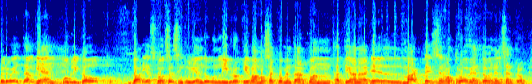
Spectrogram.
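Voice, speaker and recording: With a non-native accent, a man talks at a moderate pace with ordinary pitch variation amid audible room echo and noticeable background noise. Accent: foreign accent in Spanish. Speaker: professor. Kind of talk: lecture. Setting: seminar with audience. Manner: halting.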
